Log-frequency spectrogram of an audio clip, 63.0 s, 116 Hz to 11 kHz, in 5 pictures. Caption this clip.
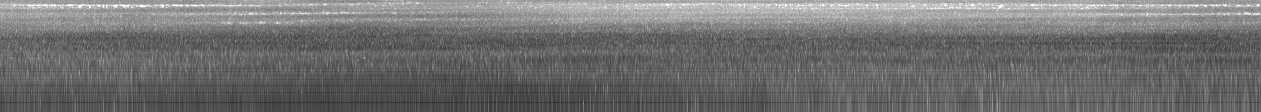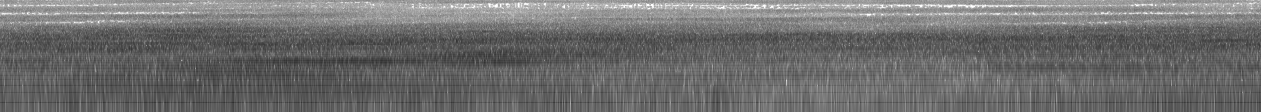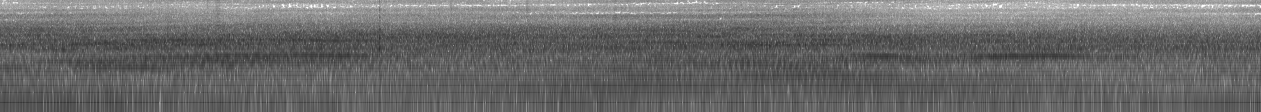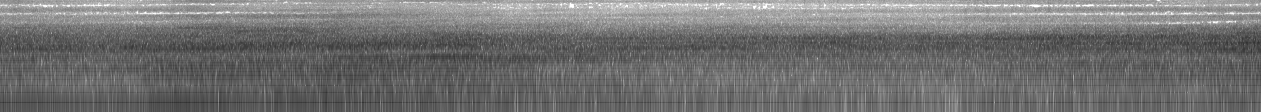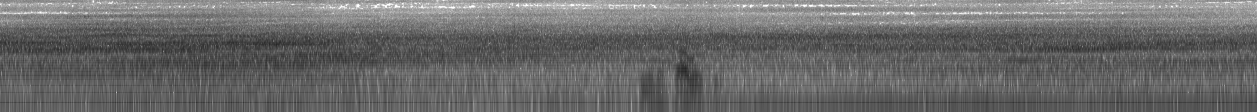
snowmobiles pass by far1
snowmobiles pass by far
by, far, pass, snowmobiles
